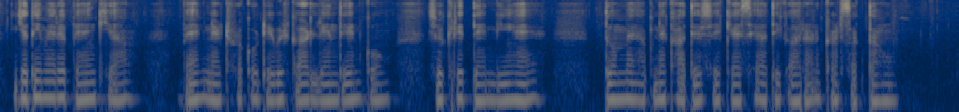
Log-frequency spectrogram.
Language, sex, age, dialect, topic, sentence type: Hindi, male, 18-24, Hindustani Malvi Khadi Boli, banking, question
